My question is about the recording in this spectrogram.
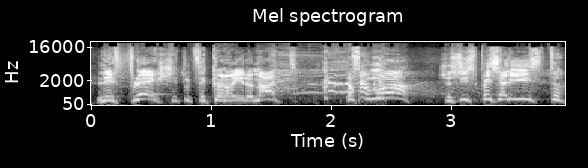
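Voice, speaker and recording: A pompous, sly math teacher lectures his class, as a man puts him on. The voice is bright and high, with lively, swooping intonation. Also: moderate pace, vocal fry, a little hiss or hum, full character voice. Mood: bossy.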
